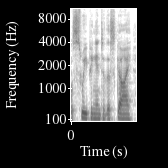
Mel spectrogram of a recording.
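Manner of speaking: ordinary delivery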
